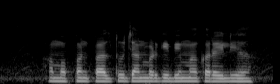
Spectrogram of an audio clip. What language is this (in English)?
Magahi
